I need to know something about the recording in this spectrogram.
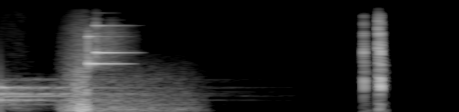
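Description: Motion-graphics sound effects: a sharp hit with a bright, high ding that rings briefly, about half a second in, then two quick clicks near the end as a cursor presses a Subscribe button.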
